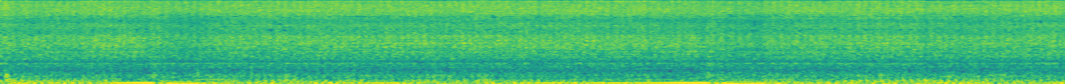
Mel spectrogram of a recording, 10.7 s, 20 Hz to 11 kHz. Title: 240sx Ka24e rough idle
